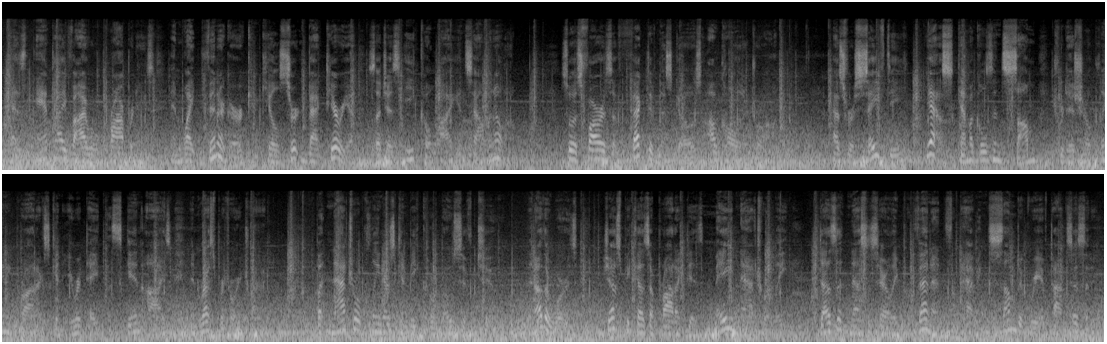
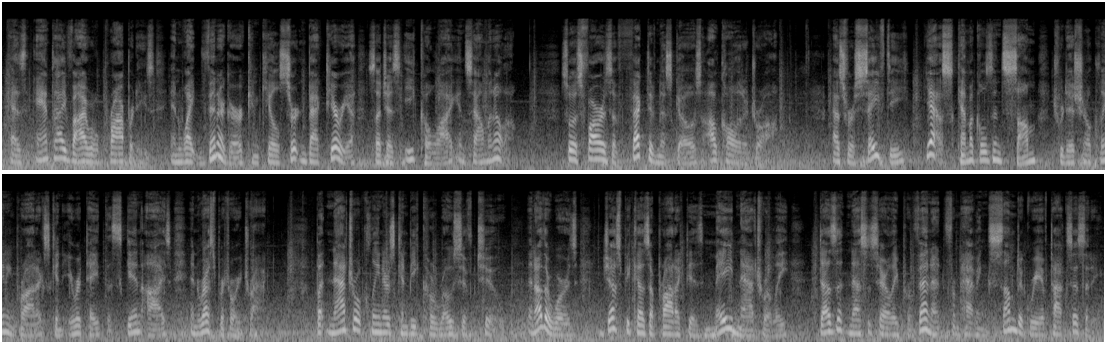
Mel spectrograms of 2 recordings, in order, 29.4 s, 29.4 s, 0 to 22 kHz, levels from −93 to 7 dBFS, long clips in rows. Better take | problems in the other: second | wind noise on the microphone; heavy; 4 dB below the speech; occasional gusts in the second

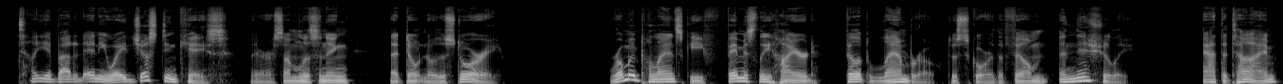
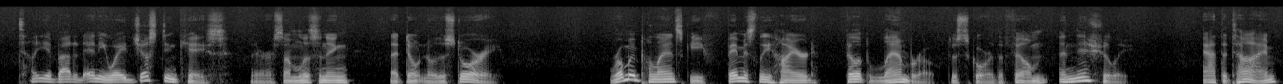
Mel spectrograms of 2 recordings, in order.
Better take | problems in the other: first | hiss; noticeable; throughout; 15 dB below the speech

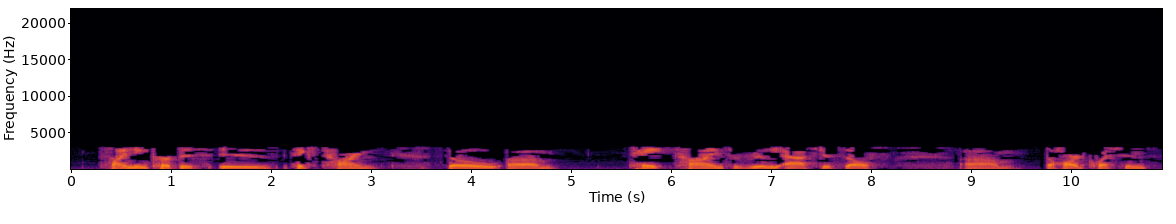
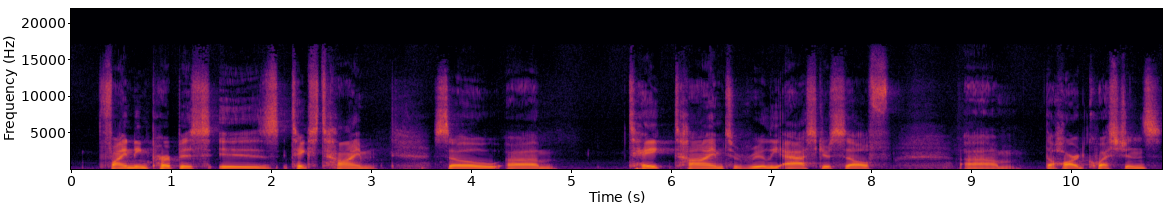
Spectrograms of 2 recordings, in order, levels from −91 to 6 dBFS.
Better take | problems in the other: second | garbled, watery; badly; nothing above 3 kHz

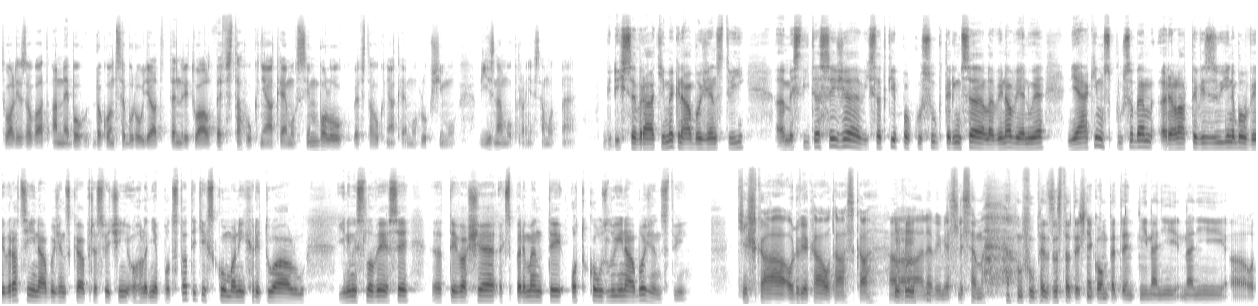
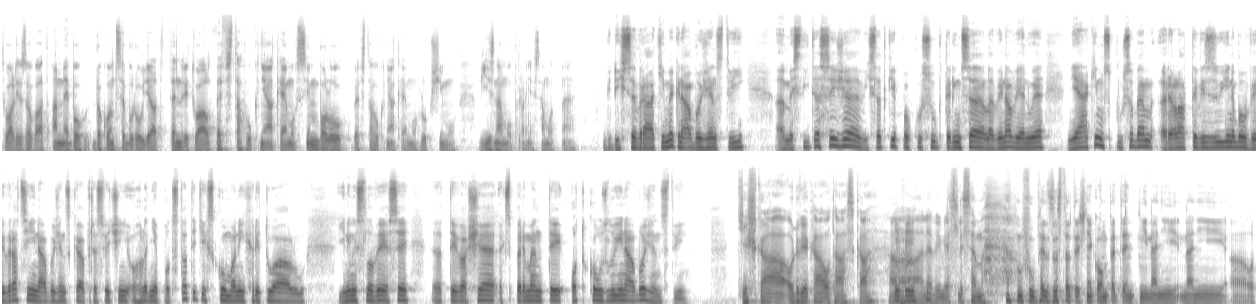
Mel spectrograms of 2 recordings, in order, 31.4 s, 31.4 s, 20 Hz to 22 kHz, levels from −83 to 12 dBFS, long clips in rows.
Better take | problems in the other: second | thin; very; fading below 450 Hz

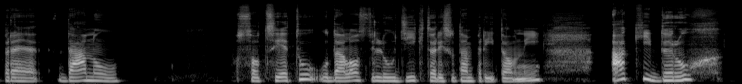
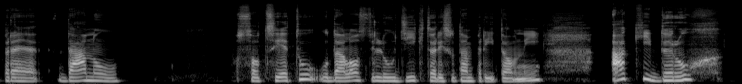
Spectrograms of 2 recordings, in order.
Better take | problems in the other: neither | none

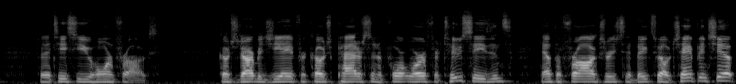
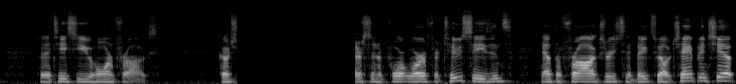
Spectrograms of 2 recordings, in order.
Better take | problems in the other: first | audio cutting out; at 2.5 s for 1 s

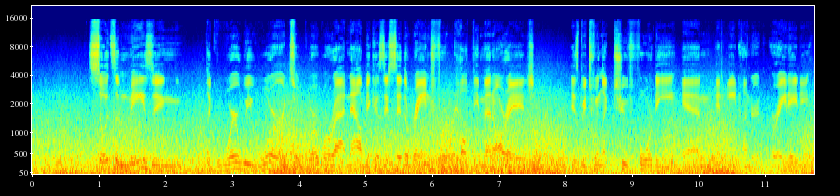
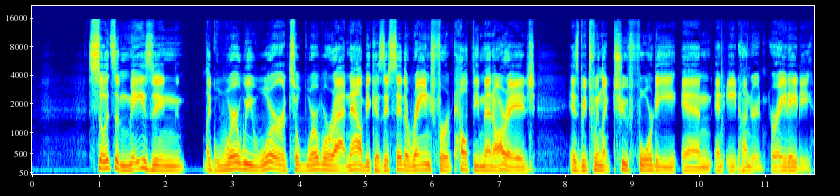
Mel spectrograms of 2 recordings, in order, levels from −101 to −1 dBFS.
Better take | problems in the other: second | wind noise on the microphone; heavy; 2 dB below the speech

